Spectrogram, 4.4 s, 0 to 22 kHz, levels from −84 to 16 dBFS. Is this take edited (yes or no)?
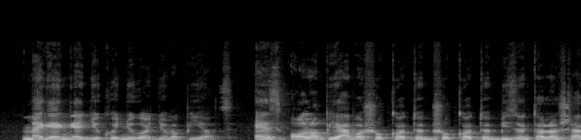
yes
